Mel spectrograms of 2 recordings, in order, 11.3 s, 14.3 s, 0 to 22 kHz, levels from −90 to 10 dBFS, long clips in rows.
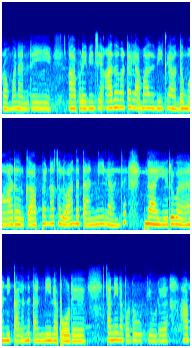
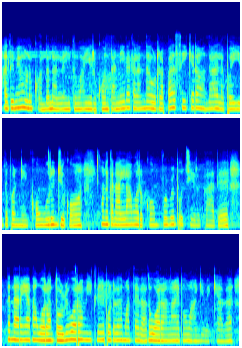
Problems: continuous background conversations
